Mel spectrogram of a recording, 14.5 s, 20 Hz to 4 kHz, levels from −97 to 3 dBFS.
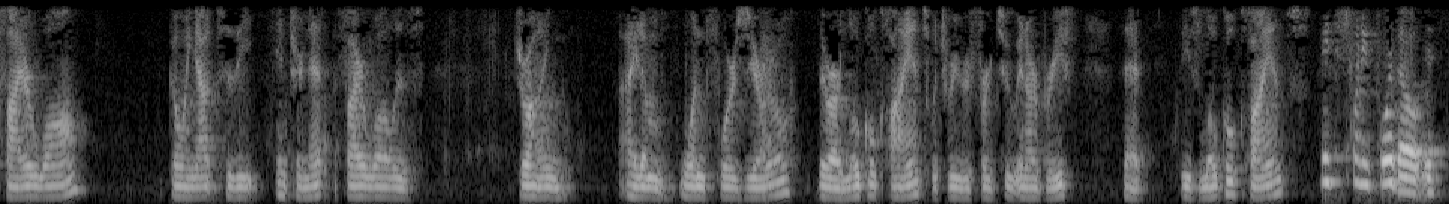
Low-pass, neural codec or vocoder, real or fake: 3.6 kHz; none; real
